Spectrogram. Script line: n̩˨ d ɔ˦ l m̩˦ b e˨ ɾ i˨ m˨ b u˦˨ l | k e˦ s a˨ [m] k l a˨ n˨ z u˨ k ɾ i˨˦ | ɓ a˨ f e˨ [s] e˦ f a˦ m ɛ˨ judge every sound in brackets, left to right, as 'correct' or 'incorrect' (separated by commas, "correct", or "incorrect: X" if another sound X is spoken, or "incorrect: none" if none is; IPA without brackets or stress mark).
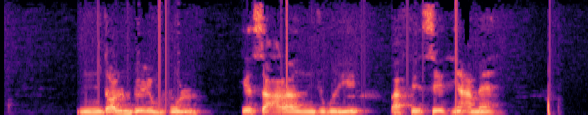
incorrect: none, correct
